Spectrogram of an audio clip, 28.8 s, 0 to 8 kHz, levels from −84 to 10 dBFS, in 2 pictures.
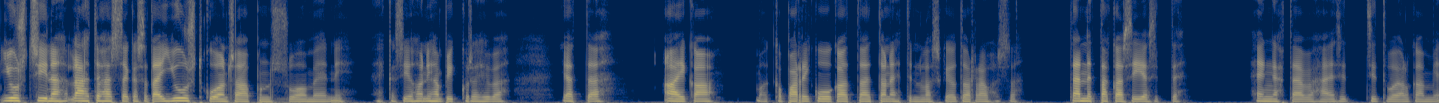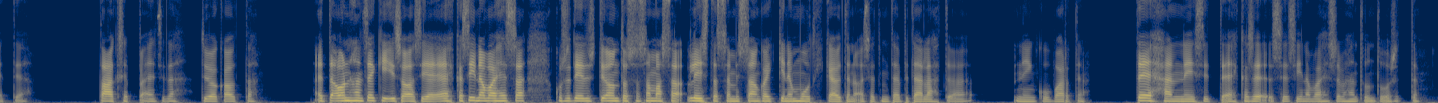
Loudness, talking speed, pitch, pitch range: -18 LUFS, 170 wpm, 175 Hz, 165-185 Hz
